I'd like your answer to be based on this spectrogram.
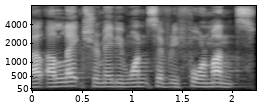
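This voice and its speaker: This man has a Dundee accent. His pitch is fairly high, and he keeps a moderate pace. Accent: Scottish (Dundee). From Scotland, Dundee. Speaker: pastor. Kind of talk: conference talk. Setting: stage with audience.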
